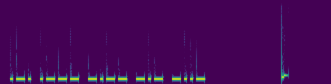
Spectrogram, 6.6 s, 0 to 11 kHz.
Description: Morse code, heard as a keyed tone, about 20 wpm, 700 Hz. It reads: RJYKX
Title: Code Groups - 5 Letters - 20wpm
